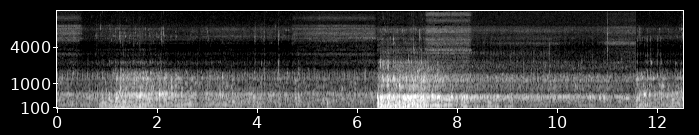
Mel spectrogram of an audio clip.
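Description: A diver's exhaled air bubbles burble loudly underwater in bursts.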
